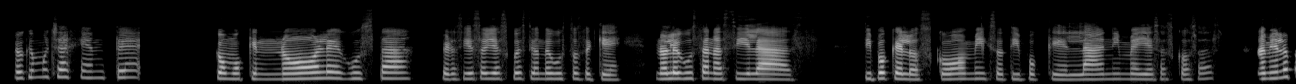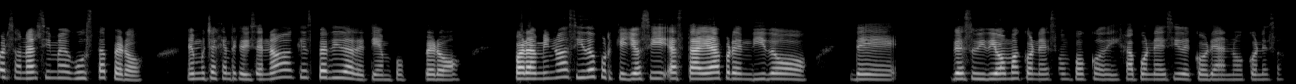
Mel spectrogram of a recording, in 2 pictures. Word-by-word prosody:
Creo 290 - -2
que 325 - -8
mucha 345 0 -4
gente 315 +1 -8 0.7
como 255 -1 +1
que 255 - -2
no 250 +3 +3
le 285 -1 +1
gusta, 275 +1 -2 0.2
pero 245 -1 -4
sí, 260 +1 -4
eso 265 0 -2
ya 265 0 +2
es 260 0 -8
cuestión 265 -1 -5
de 260 - -1
gustos 260 0 -8
de 250 - -5
que 220 -1 -4 0.3
no 255 0 +6
le 270 +1 +7
gustan 275 0 0
así 255 0 0
las 240 -2 +3 0.6
tipo 275 0 +1
que 255 -2 +6
los 235 -1 -2
cómics, 255 +1 -3
o 240 - -6
tipo 235 -1 -9
que 235 -3 -5
el 225 +1 -7
anime 245 +1 -1
y 240 - -2
esas 240 +1 -11
cosas. 255 +3 -14 0.3
A 260 - +8
mí, 280 - +2
en 295 - +6
lo 345 - +3
personal, 290 -4 +2
sí 305 +1 -12
me 300 -1 -4
gusta, 290 +2 -5
pero 225 -8 -1 0.4
hay 250 - -1
mucha 270 +2 -5
gente 265 0 -8
que 245 - -1
dice: 235 0 -2
"No, 310 +7 0
que 325 - -10
es 320 - -12
pérdida 305 -3 +2
de 230 -3 -5
tiempo", 220 0 -8
pero 225 -1 -1 0.5
para 270 0 +10
mí, 270 +1 -4
no 320 +3 +1
ha 340 - +3
sido 335 +1 0
porque 280 -7 -4
yo 255 0 +4
sí 275 +1 0
hasta 265 -1 +7
he 265 - +9
aprendido 250 -4 +1 0.4
de 230 -2 -4 0.5
de 260 +1 +3
su 260 - -9
idioma 255 +2 +1
con 255 -3 -3
eso 245 +1 -8
un 245 - -19
poco 245 0 -7
de 230 -1 -11
japonés, 240 0 -6
y 250 - -6
de 240 -1 -5
coreano 225 -1 -7
con 230 0 -9
eso, 230 0 -19
255 Hz, 190 wpm, -24 LUFS, 240-275 Hz, 0.7 s, para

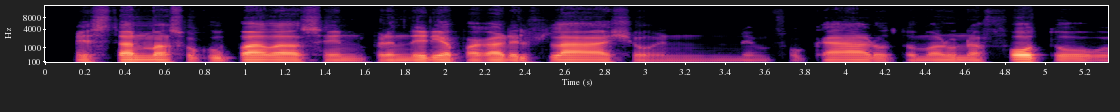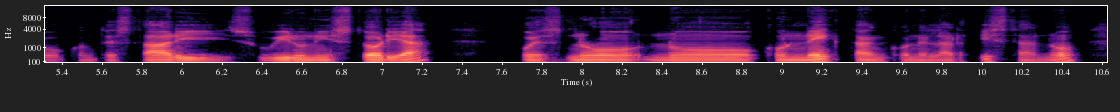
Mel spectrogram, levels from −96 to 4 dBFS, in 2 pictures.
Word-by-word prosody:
están 105 +2 +3
más 105 -1 +1
ocupadas 100 -1 +3
en 95 -2 -8
prender 95 +4 -2
y 105 - +4
apagar 95 0 +1
el 95 - -4
flash, 105 +1 +2
o 95 -2 -10
en 85 +1 -22
enfocar 100 +4 -4
o 95 - -8
tomar 95 +2 -7
una 100 -1 -5
foto, 115 0 +6
o 90 -3 -7
contestar 105 +6 -2
y 95 -5 -4
subir 100 +5 -5
una 100 -1 -4
historia, 110 +3 +1 0.4
pues, 95 -3 -8
no 105 0 -1
no 100 -1 -3
conectan 100 -1 -1
con 90 -1 -14
el 90 - -12
artista, 90 0 -12
¿no?, 120 - -5
100 Hz, 170 wpm, -24 LUFS, 90-105 Hz, 0.4 s, foto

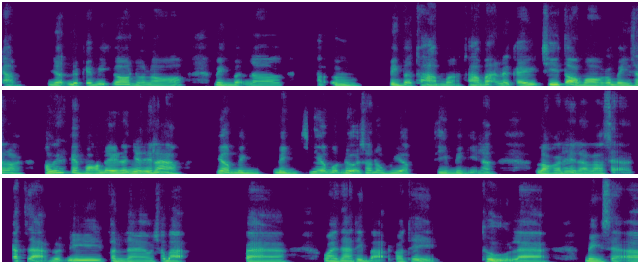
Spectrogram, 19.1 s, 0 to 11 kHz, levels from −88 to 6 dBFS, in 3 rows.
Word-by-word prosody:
cảm - - -3 0.3
nhận - - 0
được - - +4
cái 115 - 0
vị 155 - 0
ngon 140 -2 +2
của 115 - -2
nó. 105 +2 -3 0.3
Mình 115 -3 0
vẫn - - -4
a, 170 -1 -3 0.5
à, - - -10
ừ, 130 - -1 0.5
mình 130 -2 +3
vẫn 120 -2 0
thỏa 105 - 0 0.3
thỏa 110 - +3
mãn 185 - 0
được 165 - +1
cái 120 +4 +3
trí 125 -2 +6
tò - - +8
mò 115 -2 +3
của 100 - +2
mình, 110 +1 +1
xem 135 +1 0
là: 115 -3 -3 0.2
"Không 200 - +5
biết 235 - +5
cái 130 - +2
món 120 0 +2
đấy 125 -2 +6
nó 130 - +4
như 175 +4 +3
thế 135 - +5
nào?" 140 -5 +3 0.4
Khi 165 - +3
mà 145 - +5
mình 120 -2 0 0.2
mình 125 -1 +1
chia 170 +4 0
một 145 - -1
nửa 125 - +3
cho 135 - -2
đồng 125 -2 -3
nghiệp, 115 -1 +1 0.3
thì 120 - +1
mình 110 0 -3
nghĩ - - -8
là 140 -3 -5 0.4
ló 115 -2 +3
có 120 - -1
thể 140 -3 0
là 100 -3 -1
nó 105 +1 -2
sẽ - - -7 0.2
cắt - - +1
giảm - - +3
được - - -1
đi 140 0 +4
phần 115 -4 -1
nào 100 -3 -3
cho 120 - -6
bạn. 130 - +1 0.6
Và 105 -1 +1 0.4
ngoài 125 -3 +2
ra, 135 -1 +1
thì 135 - -1
bạn - - -2
có 115 0 -3
thể 135 -10 -2 0.5
thử - - +7 0.2
là 100 -1 +1 0.4
mình 115 -3 +3
sẽ 120 +2 -5
120 Hz, 235 wpm, -23 LUFS, 110-135 Hz, 0.6 s, tò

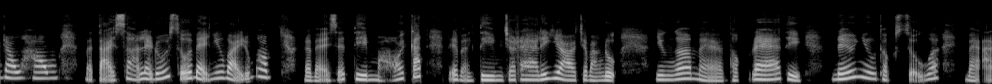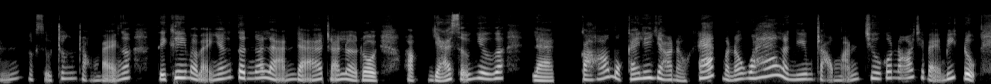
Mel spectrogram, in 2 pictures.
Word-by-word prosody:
đâu 295 -2 +1
hông? 280 -1 0 0.3
Và - - -4
tại - - +1
sao 265 -4 0
ảnh - - 0
lại 255 - +3
đối 280 +8 +2
xử 275 - -1
với 285 - +5
bạn 255 -4 +3
như 290 +2 -1
vậy, 260 -3 +2
đúng - - -4
hông? 335 -3 +2 0.3
Là 185 - 0
bạn 200 +4 -2
sẽ 190 - -2
tìm 215 -3 +2
mọi 225 +5 -3
cách 370 - 0 0.2
để 225 - 0
bạn 190 -3 -5
tìm 200 -2 +2
cho 210 +2 -1
ra 210 -1 0
lý 240 +5 +3
do 245 -9 +3
cho 205 - -4
bằng 185 -1 -3
được. 185 -2 +3 0.4
Nhưng 215 -1 -1
á 260 +2 +4
mà 195 -8 -2
thật 185 - -5
ra 225 -1 +5
á 255 - +1
thì 210 -7 +1 0.3
nếu 250 +7 +4
như 300 -7 0
thật 215 -5 -7
sự - - -5
á 270 - 0 0.3
mà 180 -4 -3
ảnh 230 +8 -6
thật 230 - -10
sự - - -7
trân 270 0 -6
trọng 195 -3 -8
bạn 215 - -2
á 280 +2 +1 0.3
thì 225 - +6
khi 305 +4 +4
mà 250 -4 +2
bạn - - -2
nhắn 265 +7 -1
tin 290 -4 +4
á 300 +1 +2
là 270 -5 +3
ảnh 230 +2 -3
đã 215 +2 +1
trả 225 - 0
lời 225 -6 +2
rồi, 195 -1 +6 0.3
hoặc 180 - -1
giả 195 +3 +2
sử - - 0
như 265 -1 +2
á 285 - +5 0.3
là 175 -3 +2 0.3
có 245 +8 0
một 270 - +3
cái 250 +3 +2
lý 305 +1 +4
do 260 -7 +2
nào 185 -5 -5
khác 310 - +3
mà 215 - -1
nó 230 +5 +1
quá 285 +3 +2 0.2
là - - +4
nghiêm 240 +1 -1
trọng 190 - -5
mà - - -5
ảnh 225 - -5
chưa 275 -2 0
có 295 +3 0
nói 300 +2 -2
cho 310 - -5
bạn - - -2
biết 280 +6 0
được. - - +6
240 Hz, 280 wpm, -21 LUFS, 210-280 Hz, 0.4 s, thì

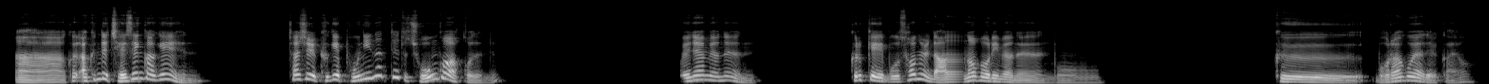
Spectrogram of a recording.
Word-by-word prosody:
아. 105 0 -1
아 165 - +4
근데 235 +6 0
제 150 -7 +4
생각엔 225 - 0 0.9
사실 230 +2 +2
그게 200 +4 +1
본인한테도 320 - 0
좋은 160 -4 +1
것 - - +1
같거든요. 85 -3 -8 1.8
왜냐하면은 180 - -2 0.9
그렇게 190 -4 +3
뭐 130 -3 -2
선을 225 - 0
나눠버리면은 115 - 0
뭐. 80 0 -15 1.7
그 110 - 0
뭐라고 175 +5 0
해야 155 -5 +1
될까요. 105 +3 -8
135 Hz, 205 characters per minute, -21 LUFS, -, 1.8 s, 아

